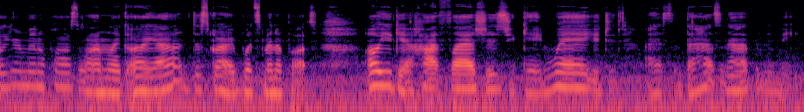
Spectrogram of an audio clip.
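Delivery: ordinary delivery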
